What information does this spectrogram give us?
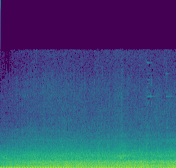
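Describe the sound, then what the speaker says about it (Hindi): A motorcycle rides steadily along a road in Ladakh, its engine a loud, close, continuous rumble with rough clattering texture and no talking. "मेरी बाइक जो है सुचित चला रहा है"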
